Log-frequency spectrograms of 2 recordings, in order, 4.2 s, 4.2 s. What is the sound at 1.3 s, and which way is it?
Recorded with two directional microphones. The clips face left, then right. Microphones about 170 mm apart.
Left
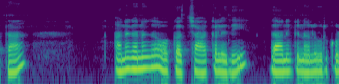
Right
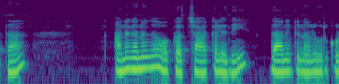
Speech, 40° left (ahead or behind).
